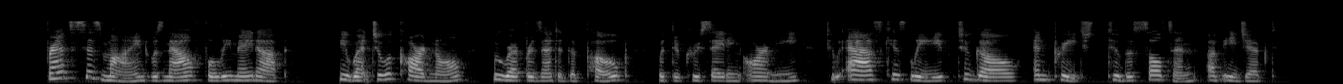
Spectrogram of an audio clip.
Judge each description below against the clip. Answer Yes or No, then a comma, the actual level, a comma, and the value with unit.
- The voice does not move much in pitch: No, average, 3.6 semitones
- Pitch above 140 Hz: Yes, medium, 185 Hz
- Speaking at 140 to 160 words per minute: Yes, average, 145 wpm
